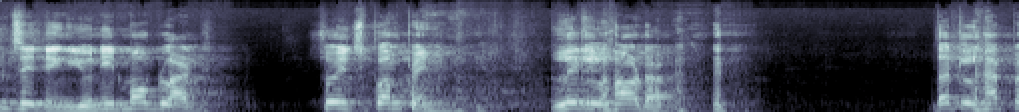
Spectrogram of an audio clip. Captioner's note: laughs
